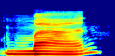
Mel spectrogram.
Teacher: You start with the lips closed, feel the vibration in your nose, and then open it into the vowel.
